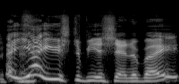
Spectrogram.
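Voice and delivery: high, hammed-up slurry oaf; goofy put-on voice, dragging the words; Jim Belushi. Revived Butterball learns he's in Vegas, goofy and hungry. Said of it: "Jim Belushi".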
